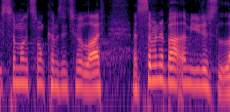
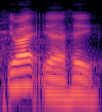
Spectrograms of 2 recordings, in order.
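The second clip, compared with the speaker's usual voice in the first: low northern greeting; 3 semitones lower, 5 dB louder than usual. Retold or imitated. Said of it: "Like, low voice, slightly depressed".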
